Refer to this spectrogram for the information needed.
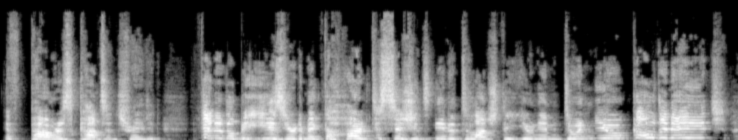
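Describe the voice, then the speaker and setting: A woman's voice: very high voice, moderate pace, pushed and bright, pitched above the performer's own voice, heavily acted. A woman voicing a nervous, boastful female alien scientist from an audio story, whiny and gushing as she justifies her elitist views. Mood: fervent, self-righteous. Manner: gushing, over-eager justifying.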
